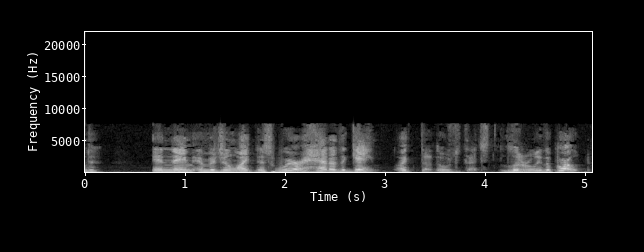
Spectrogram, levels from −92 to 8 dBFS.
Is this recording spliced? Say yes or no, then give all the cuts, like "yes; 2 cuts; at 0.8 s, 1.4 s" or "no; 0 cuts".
no; 0 cuts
